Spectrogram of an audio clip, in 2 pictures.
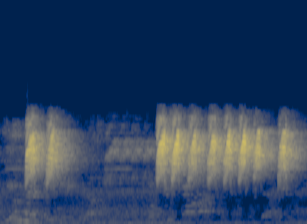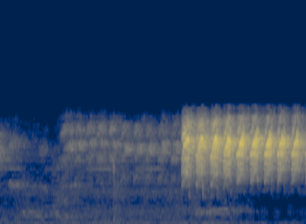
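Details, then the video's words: Lively singing flamboyan bird, recorded as a tutor for songbirds: repeated strings of rapid high chirps, five to eight notes per string, broken by pauses and a few softer, lower notes. "𝗯𝘂𝗿𝘂𝗻𝗴 𝗳𝗹𝗮𝗺𝗯𝗼𝘆𝗮𝗻 | 𝗳𝗹𝗮𝗺𝗯𝗼𝘆𝗮𝗻 𝗴𝗮𝗰𝗼𝗿 | masteran flamboyan"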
